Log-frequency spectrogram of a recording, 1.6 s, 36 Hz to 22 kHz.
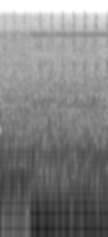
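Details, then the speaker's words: BMW E36 after slave cylinder replacement, warm idle before test drive: light regular ticking about eight per second, possibly top end or exhaust side; owner fears a lifter tick, cause unconfirmed. "right so before you taking it out there is one thing I've noticed that ticking away I'm really praying and hoping it's not lip you take"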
